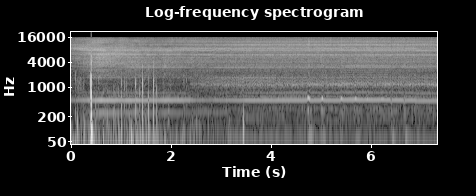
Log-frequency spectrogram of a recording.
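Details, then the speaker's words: Bench mock-up of a BMW three-phase fuel pump with its fuel pump control module, bench power supply and simulated engine control module signal: a steady high electric whine rises slightly in pitch as the control signal increases, showing normal pump speed control. "you can see that we can control the speed of the pump"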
